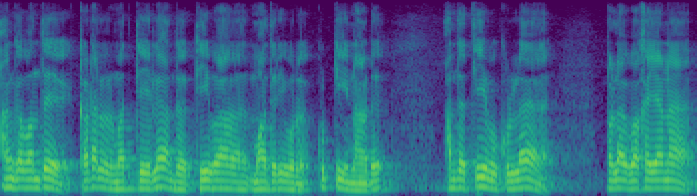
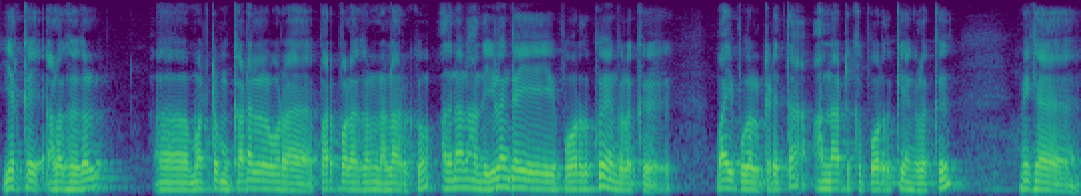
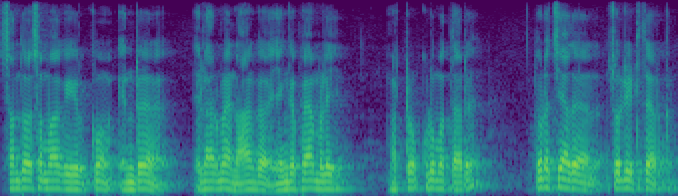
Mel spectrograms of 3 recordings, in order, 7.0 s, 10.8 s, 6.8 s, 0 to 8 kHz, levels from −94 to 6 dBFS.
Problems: none marked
